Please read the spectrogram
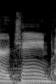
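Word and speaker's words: Achane: Is it a cane or a chain? – A chain says EJ Will McClay. pronounced A-Chain, I believe.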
